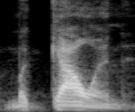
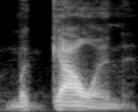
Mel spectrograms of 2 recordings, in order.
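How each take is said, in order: First: The middle consonant is a hard G sound. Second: The middle consonant is a hard G sound.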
